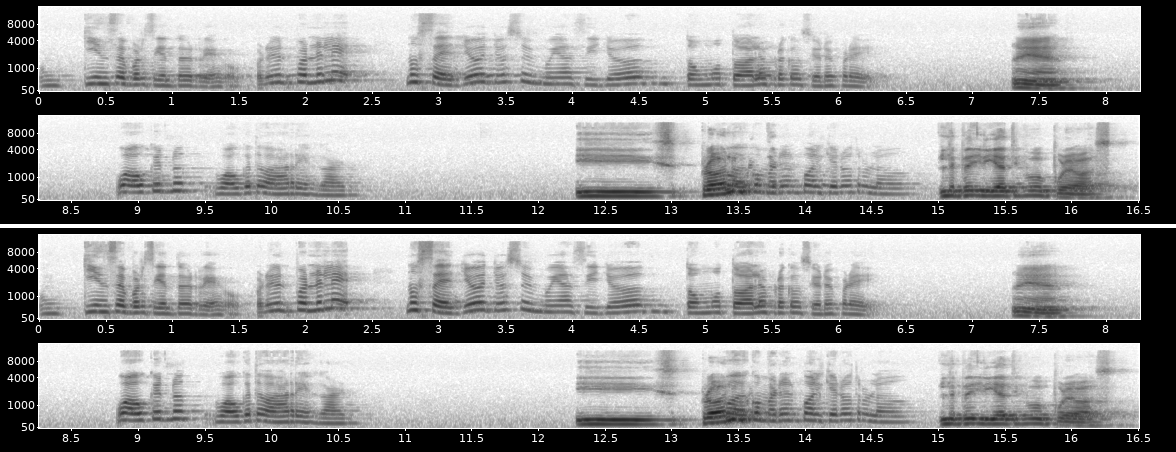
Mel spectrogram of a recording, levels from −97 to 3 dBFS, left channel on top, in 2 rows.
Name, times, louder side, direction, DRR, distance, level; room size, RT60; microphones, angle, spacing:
voice 1, 0.0-2.3 2.8-6.3 8.8-10.6 13.4-14.8, right 3 dB, 35° right, 14 dB, 0.6 m, -31 dB
voice 2, 7.3-7.7 12.3-13.6 15.0-16.3, right 1 dB, 60° left, 8 dB, 1.2 m, -22 dB
22.0 x 11.5 x 5.2 m, 0.82 s
head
